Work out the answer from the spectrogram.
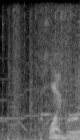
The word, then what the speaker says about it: climber: Still funny how climber and timber are spelled the same. I mean, minus the first letters, but you know. Very different feel in the words, thanks to that B.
